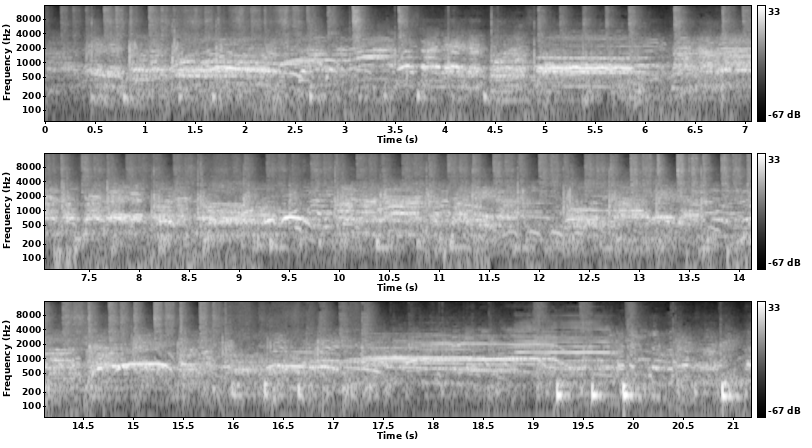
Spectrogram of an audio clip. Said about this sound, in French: Tandis que les éclaireurs sont sur le terrain pour les épreuves d'athlétisme et de football, en tribune, c'est la délégation du Honduras qui met l'ambiance, encourageant à tour de rôle les jeunes de tous les pays.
